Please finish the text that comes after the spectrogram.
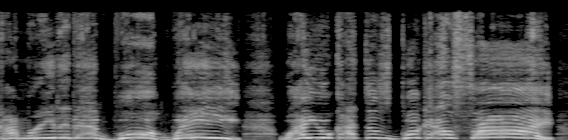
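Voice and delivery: high, loud, thrilled squeal of surprise; excited disbelief. Retold or imitated. Spotting her favourite book on a street table, thrilled high squeal. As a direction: squeal it like you just spotted a treasure.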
